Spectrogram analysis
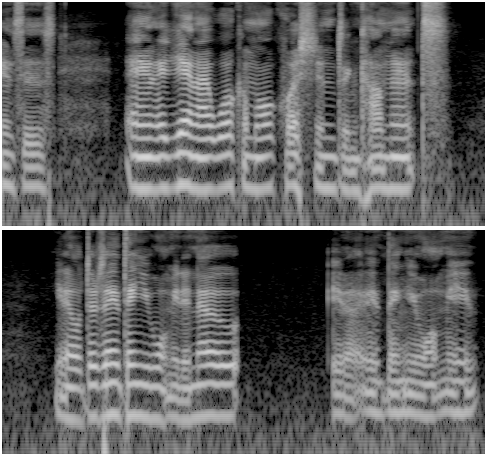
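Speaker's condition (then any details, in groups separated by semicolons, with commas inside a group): Cerebral palsy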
